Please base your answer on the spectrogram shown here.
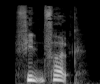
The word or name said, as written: filmfolk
